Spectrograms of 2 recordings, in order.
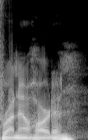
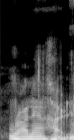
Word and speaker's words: Ronell Hardin: No, you made it French. That's actually pretty cool, but it's just Ronell Hardin. Ronell Hardin. Like James Harden.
